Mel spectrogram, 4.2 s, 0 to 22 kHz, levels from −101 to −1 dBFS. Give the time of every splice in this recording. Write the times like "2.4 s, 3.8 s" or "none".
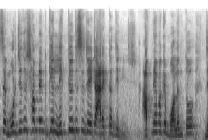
2.7 s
